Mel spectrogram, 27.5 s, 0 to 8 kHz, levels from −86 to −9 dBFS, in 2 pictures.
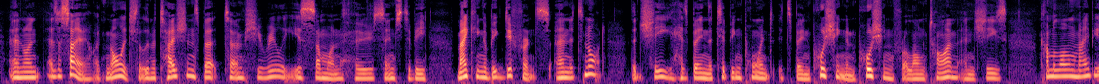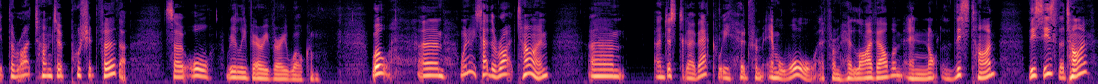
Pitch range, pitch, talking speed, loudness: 135-195 Hz, 155 Hz, 200 wpm, -25 LUFS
